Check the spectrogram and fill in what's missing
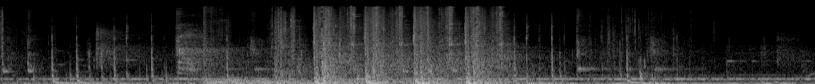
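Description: Gunshots in a video game: a dense run of sharp cracks and booms over a steady hum and background game noise, loud and close, with bursts clustering in the middle.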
